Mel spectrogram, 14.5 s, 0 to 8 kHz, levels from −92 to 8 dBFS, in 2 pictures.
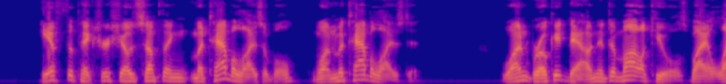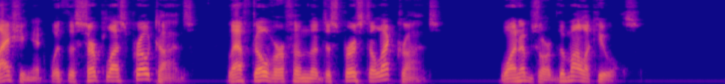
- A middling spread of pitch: Yes, average, 4.4 semitones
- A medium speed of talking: No, slow, 130 wpm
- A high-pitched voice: No, low, 120 Hz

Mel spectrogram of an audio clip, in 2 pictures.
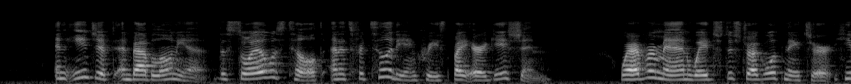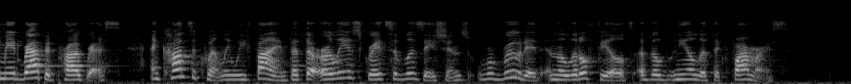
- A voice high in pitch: Yes, high, 230 Hz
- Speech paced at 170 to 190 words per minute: No, average, 155 wpm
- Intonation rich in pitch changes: No, average, 3.4 semitones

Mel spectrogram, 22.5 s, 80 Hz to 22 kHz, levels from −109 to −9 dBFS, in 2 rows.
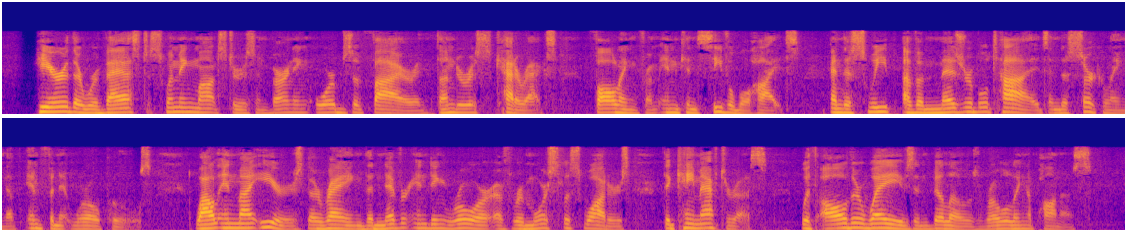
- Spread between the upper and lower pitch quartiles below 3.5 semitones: No, average, 3.8 semitones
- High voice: No, low, 135 Hz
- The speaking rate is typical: Yes, average, 150 wpm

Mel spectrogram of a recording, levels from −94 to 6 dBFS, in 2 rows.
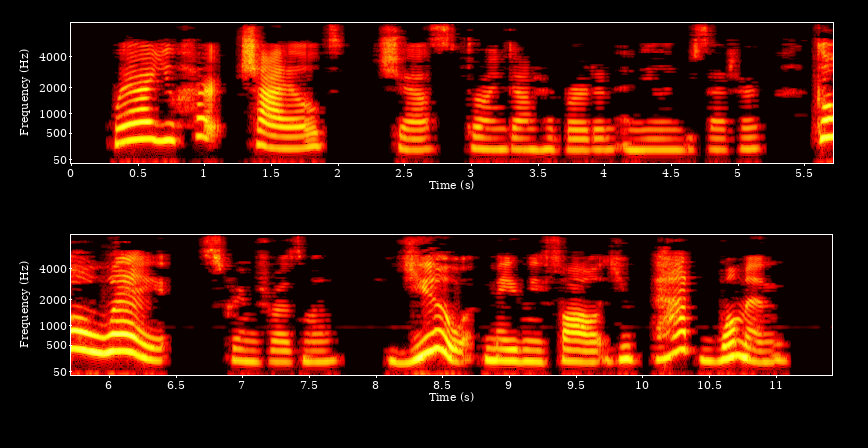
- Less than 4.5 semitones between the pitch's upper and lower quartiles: No, average, 5.0 semitones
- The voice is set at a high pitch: Yes, high, 210 Hz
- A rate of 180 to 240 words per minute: No, slow, 135 wpm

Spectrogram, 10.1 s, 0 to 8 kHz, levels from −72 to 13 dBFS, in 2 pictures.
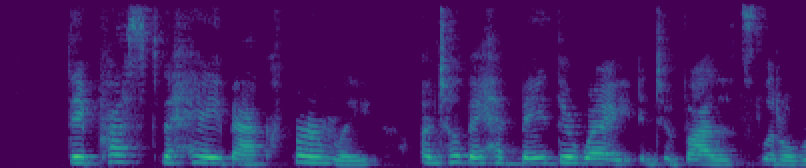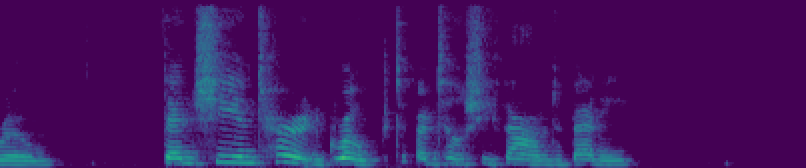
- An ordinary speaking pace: Yes, average, 155 wpm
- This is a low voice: No, high, 245 Hz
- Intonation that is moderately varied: Yes, average, 4.8 semitones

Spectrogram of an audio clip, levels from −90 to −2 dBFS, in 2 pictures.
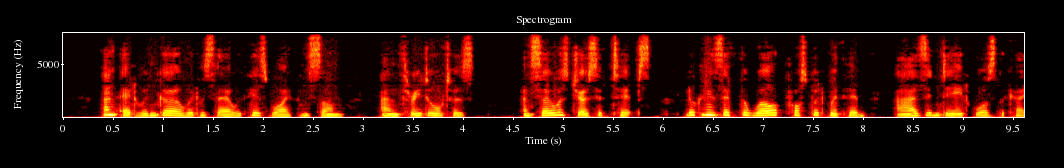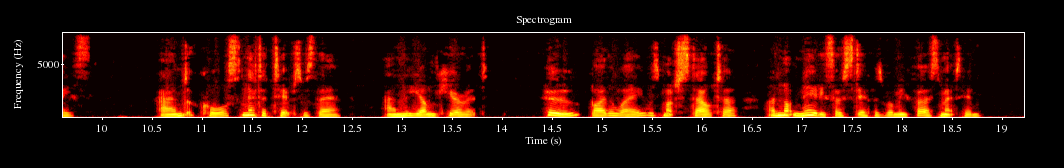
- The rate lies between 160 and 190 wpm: Yes, average, 185 wpm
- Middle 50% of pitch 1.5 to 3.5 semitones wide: No, wide, 5.4 semitones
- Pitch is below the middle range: No, medium, 165 Hz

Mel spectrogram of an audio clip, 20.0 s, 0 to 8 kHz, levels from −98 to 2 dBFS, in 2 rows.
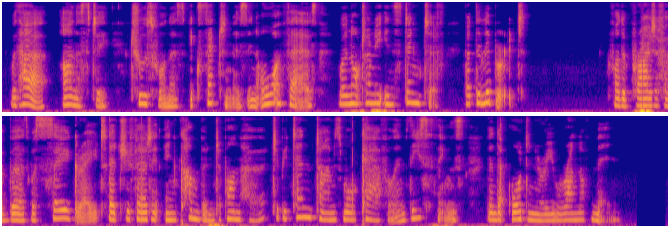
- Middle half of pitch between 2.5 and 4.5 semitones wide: Yes, average, 4.1 semitones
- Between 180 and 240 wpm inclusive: No, slow, 135 wpm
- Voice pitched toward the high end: Yes, high, 195 Hz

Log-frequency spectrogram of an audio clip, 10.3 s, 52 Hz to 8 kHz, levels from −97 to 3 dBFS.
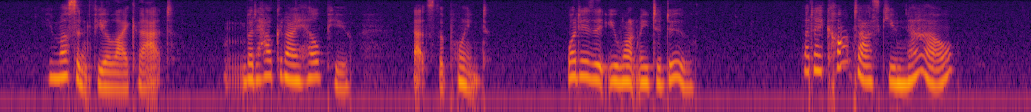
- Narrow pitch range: No, average, 4.9 semitones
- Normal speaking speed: Yes, average, 155 wpm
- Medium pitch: No, high, 210 Hz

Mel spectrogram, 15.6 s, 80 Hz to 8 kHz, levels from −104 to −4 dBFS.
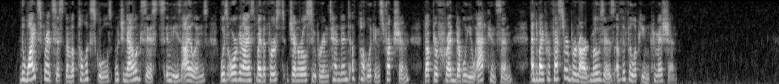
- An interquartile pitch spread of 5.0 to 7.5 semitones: No, average, 3.3 semitones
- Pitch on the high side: Yes, high, 220 Hz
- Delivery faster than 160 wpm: No, average, 140 wpm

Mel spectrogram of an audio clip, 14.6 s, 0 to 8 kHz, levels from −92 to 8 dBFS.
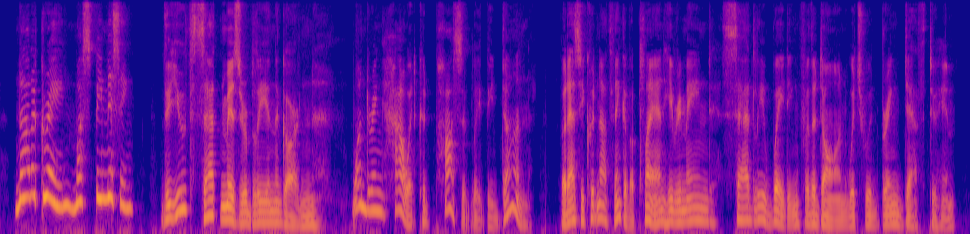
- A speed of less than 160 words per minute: No, average, 175 wpm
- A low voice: Yes, low, 110 Hz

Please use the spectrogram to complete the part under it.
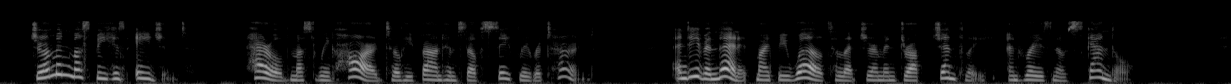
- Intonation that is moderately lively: No, wide, 7.0 semitones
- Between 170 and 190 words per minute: No, average, 150 wpm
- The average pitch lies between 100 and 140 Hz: No, high, 205 Hz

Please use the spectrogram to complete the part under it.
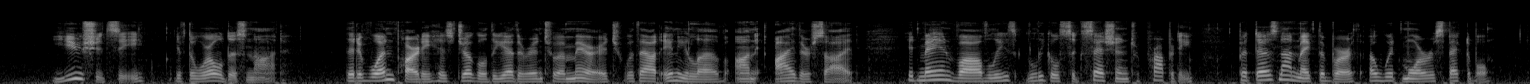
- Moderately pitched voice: Yes, medium, 145 Hz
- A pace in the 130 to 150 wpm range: No, average, 165 wpm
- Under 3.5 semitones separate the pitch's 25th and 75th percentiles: No, average, 4.4 semitones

